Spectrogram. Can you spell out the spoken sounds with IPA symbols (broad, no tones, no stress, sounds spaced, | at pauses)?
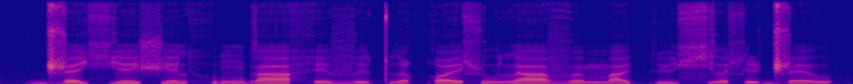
ɖ͡ʐ ɛ ç e ʃ e l h u ŋ ɡ a h e v e tʷ i qʷ e ɬ u l a v œ m a ɪ̯ k y ɕ ə ɬ i ɖ͡ʐ ɛ ʊ̯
